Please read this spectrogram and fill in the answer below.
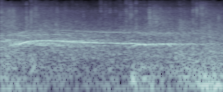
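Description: A kendo competitor's kiai: one long, high yell held for nearly two seconds and slowly falling in pitch, heard over the noise of a large hall.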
